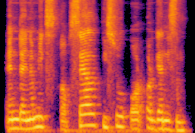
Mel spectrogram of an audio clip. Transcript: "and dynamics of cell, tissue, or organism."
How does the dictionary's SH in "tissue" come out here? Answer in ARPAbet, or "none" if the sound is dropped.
S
